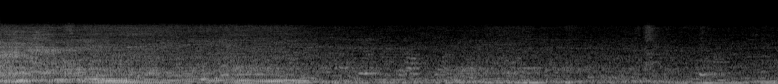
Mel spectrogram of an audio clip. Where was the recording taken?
in a residential area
